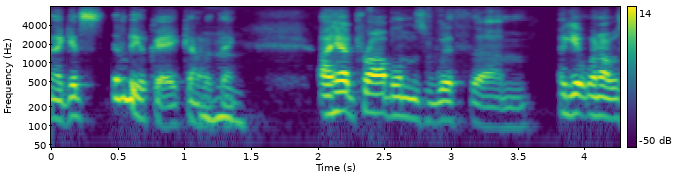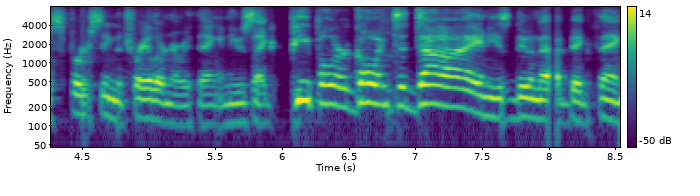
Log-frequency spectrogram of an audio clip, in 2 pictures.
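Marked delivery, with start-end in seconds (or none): 6.0-7.4 put-on play-acted, very high, childish yelling. Criticizing a Superman trailer, mimicking how he delivered the line: imitating yelling like a kid. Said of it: "he's kind of yelling like a kid".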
